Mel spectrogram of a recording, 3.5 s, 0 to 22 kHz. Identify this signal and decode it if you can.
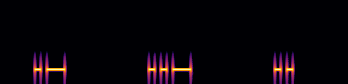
Morse code, heard as a keyed tone, about 20 wpm, spaced as for 8 wpm, 700 Hz. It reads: AUI
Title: 152 Lesson 25e - Letter p - Three Characters 20wpm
